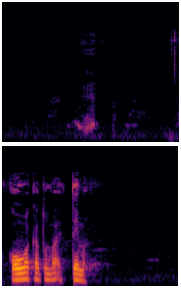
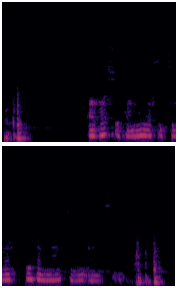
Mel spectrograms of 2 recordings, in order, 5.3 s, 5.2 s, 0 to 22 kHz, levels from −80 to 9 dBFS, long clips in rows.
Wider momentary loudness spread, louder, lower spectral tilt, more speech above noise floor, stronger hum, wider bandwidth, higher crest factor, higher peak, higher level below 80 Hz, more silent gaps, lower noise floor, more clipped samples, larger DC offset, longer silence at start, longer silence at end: about the same, 12 LU vs 11 LU; first, -18 LUFS vs -47 LUFS; second, -7 dB/octave vs -9 dB/octave; first, 52 dB vs 39 dB; neither; first, 11 kHz vs 7 kHz; about the same, 22 dB vs 18 dB; first, 0 dBFS vs -30 dBFS; about the same, -60 dBFS vs -58 dBFS; neither; second, -69 dBFS vs -85 dBFS; neither; neither; first, 1.35 s vs 0.05 s; first, 1.4 s vs 0.15 s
